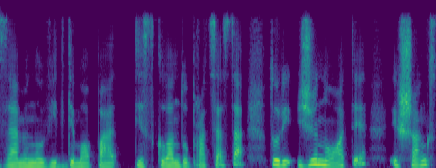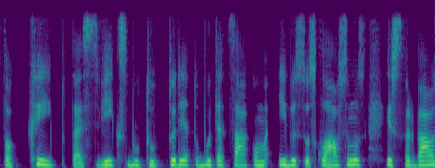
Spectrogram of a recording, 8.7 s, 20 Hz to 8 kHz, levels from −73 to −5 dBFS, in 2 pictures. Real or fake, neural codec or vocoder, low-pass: fake; codec, 16 kHz, about 1 kbps, DyCAST, with the encoder's durations; 7.2 kHz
